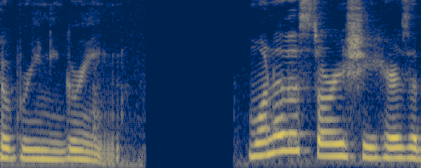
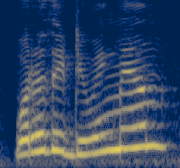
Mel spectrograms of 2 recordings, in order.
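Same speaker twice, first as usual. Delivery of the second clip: dispatcher voice; 10 semitones higher than usual. Retold or imitated. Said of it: "asked the dispatcher".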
